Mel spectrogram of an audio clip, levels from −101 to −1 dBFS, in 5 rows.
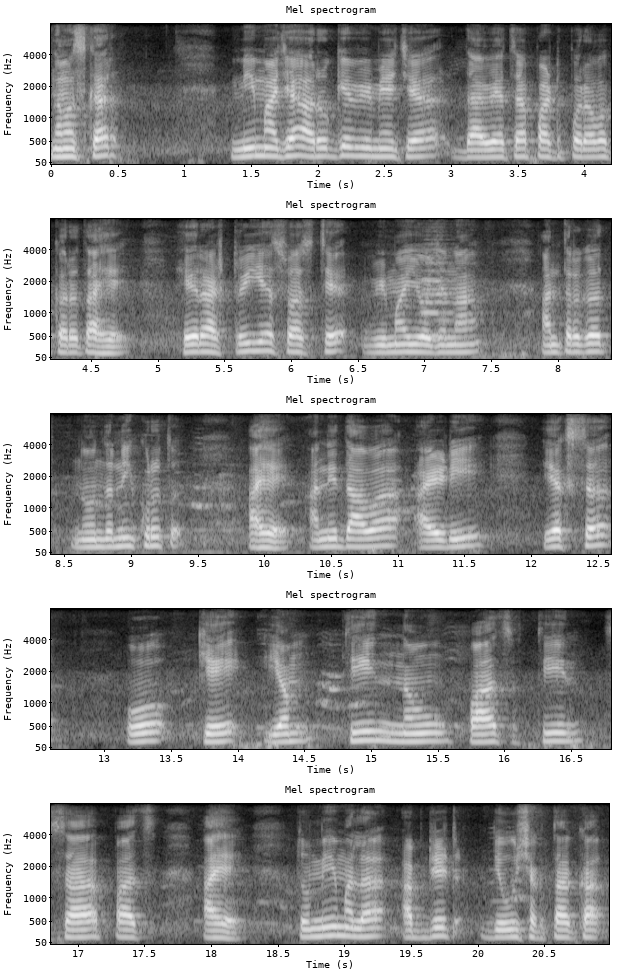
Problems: constant background noise, continuous background conversations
